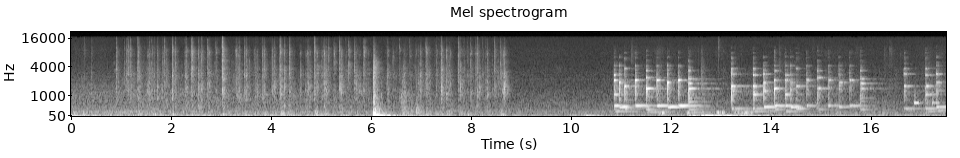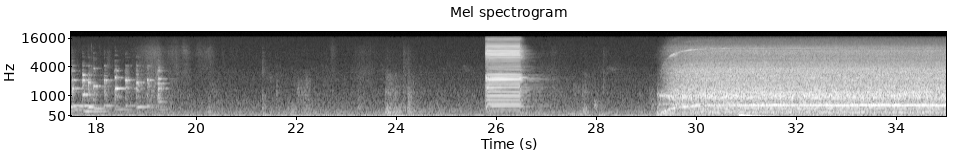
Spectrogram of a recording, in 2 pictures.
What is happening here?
Keyboard typing began with a partial overlap of a window being closed. A phone then rang with a Samsung ringtone, followed by the doorbell ringing. Finally, the vacuum cleaner was started and left running.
